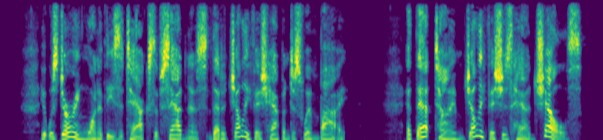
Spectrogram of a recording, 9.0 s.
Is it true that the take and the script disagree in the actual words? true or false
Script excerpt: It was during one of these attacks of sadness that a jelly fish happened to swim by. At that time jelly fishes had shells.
false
